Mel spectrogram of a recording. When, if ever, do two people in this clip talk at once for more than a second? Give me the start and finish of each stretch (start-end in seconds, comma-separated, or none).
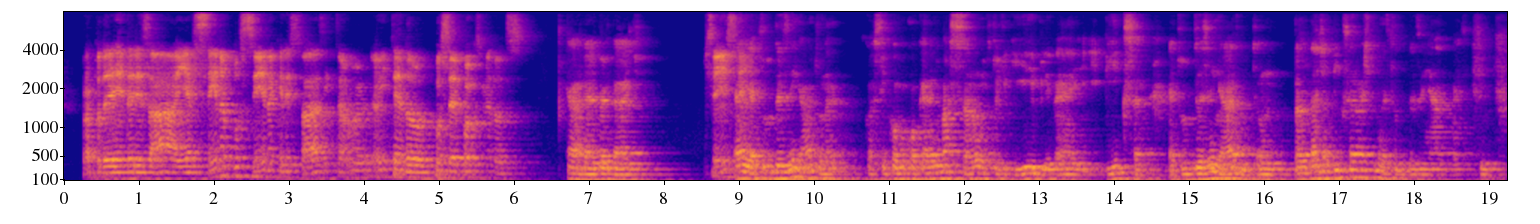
none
